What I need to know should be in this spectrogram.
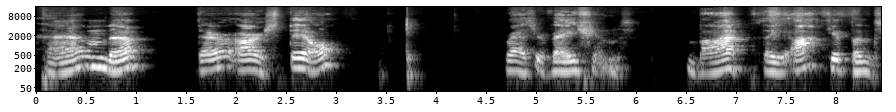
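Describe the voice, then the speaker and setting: A man with an American accent and a fairly high pitch talks at a very slow pace. He leaves long, frequent pauses. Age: 90s. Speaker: historian. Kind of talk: interview.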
